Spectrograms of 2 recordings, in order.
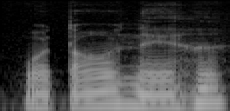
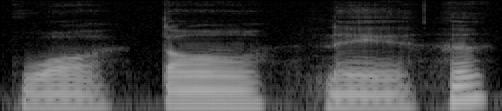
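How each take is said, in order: First: Said in the usual way. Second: "Wa, don, ne, huh" slow, each syllable held; slow syllable sounding-out. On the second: Shown as a demonstration. Teacher repeating handing for learners, slowly syllable by syllable. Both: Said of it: "It's pronounced like this".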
